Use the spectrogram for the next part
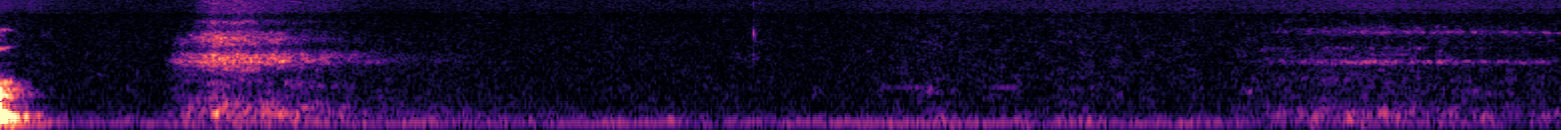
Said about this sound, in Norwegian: I ditt tempo gjør du tre lange, dype pust til nå.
